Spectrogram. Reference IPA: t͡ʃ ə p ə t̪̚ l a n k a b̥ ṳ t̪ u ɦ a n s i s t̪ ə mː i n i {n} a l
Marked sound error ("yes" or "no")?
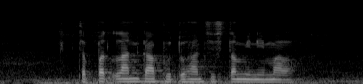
yes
